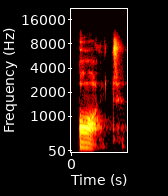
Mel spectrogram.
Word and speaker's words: ought: by an infinitive and is pronounced ought with a wide o sound in the middle of the mouth ought it should feel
